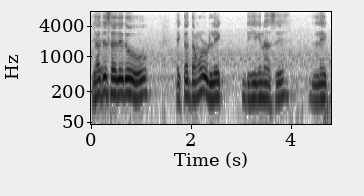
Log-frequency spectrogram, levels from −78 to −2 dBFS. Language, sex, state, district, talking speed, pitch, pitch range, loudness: Nagamese, male, Nagaland, Dimapur, 125 wpm, 155 Hz, 145-180 Hz, -14 LUFS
